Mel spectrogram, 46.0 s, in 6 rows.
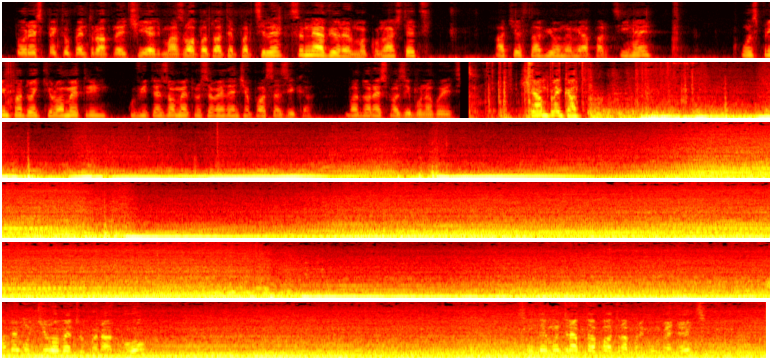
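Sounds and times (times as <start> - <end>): car engine accelerating: 13.5 - 46.0.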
